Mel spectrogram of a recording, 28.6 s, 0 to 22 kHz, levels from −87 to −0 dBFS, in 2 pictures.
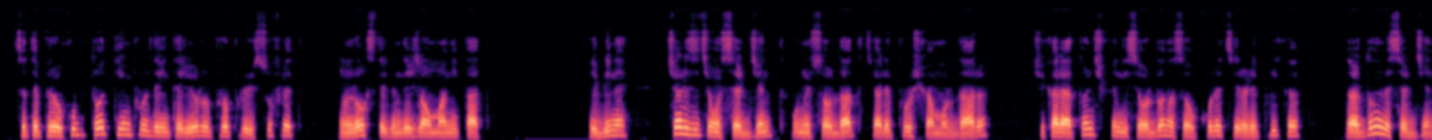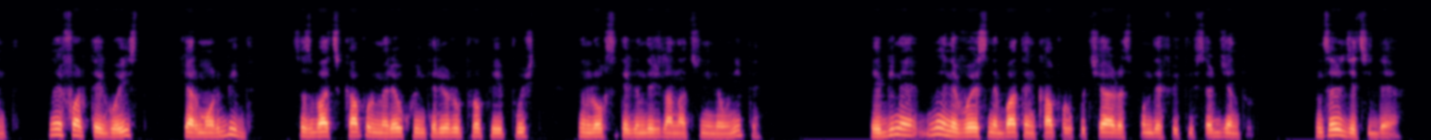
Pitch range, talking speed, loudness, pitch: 110-130 Hz, 175 wpm, -20 LUFS, 115 Hz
